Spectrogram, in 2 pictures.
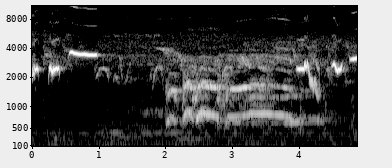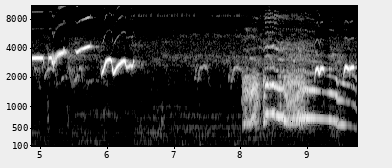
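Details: Kacer, the Oriental magpie-robin, as a masteran song for use morning, noon and night: very loud, varied whistles with looping, rising and falling notes, delivered in quick bursts separated by brief gaps, some notes overloaded.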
